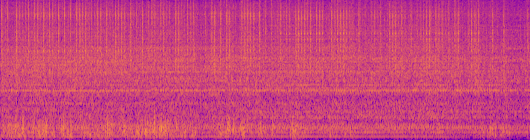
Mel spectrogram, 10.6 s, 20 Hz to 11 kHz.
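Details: BMW E92 328i N52 idling, busy tinny rattle like marbles in a can, starting after dealer VANOS solenoid replacement; a connector in front of the radiator fan came loose from its holder and hit the fan, reproducible by turning on AC.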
